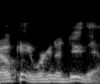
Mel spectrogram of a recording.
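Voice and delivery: ordinary talk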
